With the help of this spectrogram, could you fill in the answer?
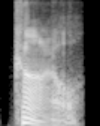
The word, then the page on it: kyle: British English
